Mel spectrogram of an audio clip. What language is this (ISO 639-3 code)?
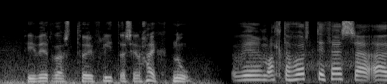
isl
